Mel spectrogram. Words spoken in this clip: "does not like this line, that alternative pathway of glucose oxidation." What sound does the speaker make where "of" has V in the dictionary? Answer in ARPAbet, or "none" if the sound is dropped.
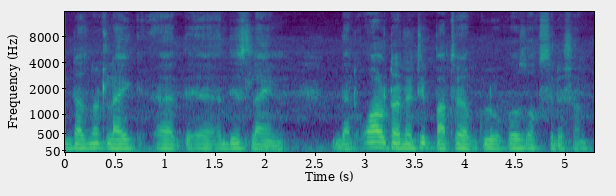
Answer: P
